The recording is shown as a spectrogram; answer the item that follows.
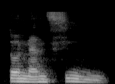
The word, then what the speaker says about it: Tonantzin: Tonantzin.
